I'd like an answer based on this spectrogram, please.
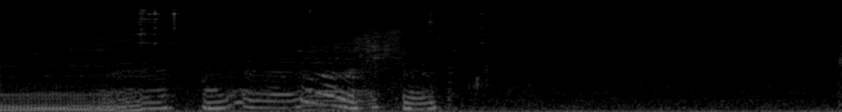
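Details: A puppy that always cries while eating carrots gives a run of wavering, moaning whines in the first two seconds, bending up and down in pitch. Low hum continues throughout.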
